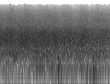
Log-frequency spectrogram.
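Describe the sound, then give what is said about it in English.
A church audience claps to welcome a guest preacher, producing a dense, even patter of applause at moderate loudness that holds steady from start to finish. “So could we welcome him with a round of applause? Please go.”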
